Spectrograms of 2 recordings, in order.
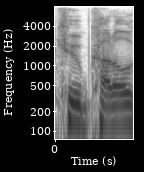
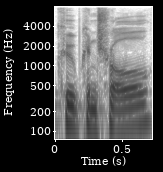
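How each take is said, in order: First: The ending is said as the word cuddle. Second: The ending is said as the word control. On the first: "is it kube cuddle"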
